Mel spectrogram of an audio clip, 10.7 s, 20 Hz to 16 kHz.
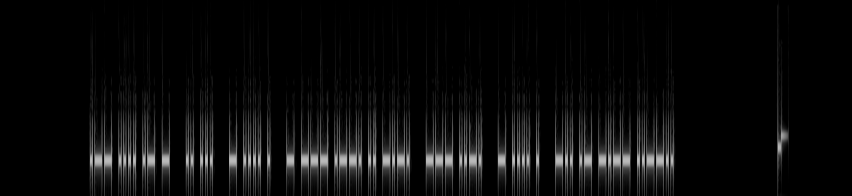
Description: Morse code, heard as a keyed tone, about 40 wpm, 700 Hz. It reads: WHAT IS THE TOPIC OF THE DAY?
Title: Sentences from Top 1200 Words 40wpm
